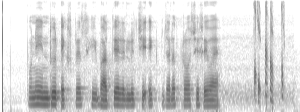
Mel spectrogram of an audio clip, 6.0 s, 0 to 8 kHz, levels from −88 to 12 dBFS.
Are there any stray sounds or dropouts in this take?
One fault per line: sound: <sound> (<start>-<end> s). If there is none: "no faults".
sound: chirp (5.1-5.7 s)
